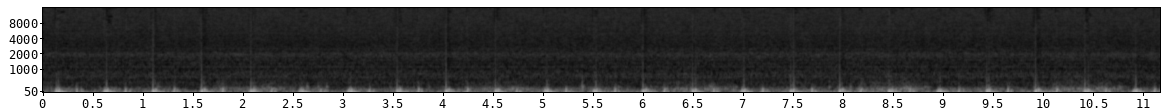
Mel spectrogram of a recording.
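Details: Streamer's own heartbeat on a 3Dio binaural ASMR mic after 60 jumping jacks: fast, regular, strong beats at about 122 a minute, a normal raised rate after exertion.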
